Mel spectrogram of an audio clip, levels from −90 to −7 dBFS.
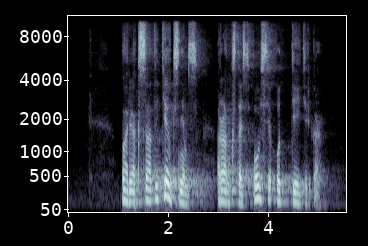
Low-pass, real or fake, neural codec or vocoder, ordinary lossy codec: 9.9 kHz; fake; vocoder, 22.05 kHz, 80 mel bands, WaveNeXt; AAC, 64 kbps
